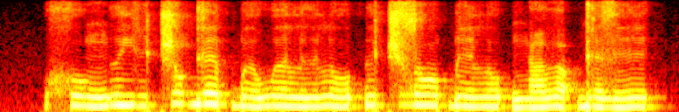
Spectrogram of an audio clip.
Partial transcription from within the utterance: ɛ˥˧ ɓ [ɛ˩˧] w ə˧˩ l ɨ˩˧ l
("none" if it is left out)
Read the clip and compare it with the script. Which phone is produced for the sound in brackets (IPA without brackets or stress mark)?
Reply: ə˩˧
